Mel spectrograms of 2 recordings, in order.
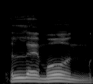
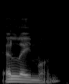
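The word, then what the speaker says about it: ἐλεήμων: 엘레몬 그러면 이게 한국에서 배울 때는 에타도 좀 그냥 에 이렇게 발음했는데 이게 이제 밖에서 공부를 해보니까 에이 이렇게 좀 길게 발음하더라고요. 엘레이몬.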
